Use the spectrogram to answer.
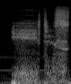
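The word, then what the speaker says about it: Aegis: られていますアイギスは英語表記ではイージスと読み僕に関わるシステム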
